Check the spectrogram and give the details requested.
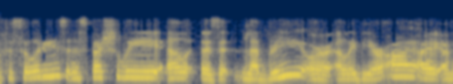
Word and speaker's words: LaBRI: Can you mention a little bit more about the facilities, and especially is it Labri or L-A-B-R-I? I'm not sure how you pronounce that.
